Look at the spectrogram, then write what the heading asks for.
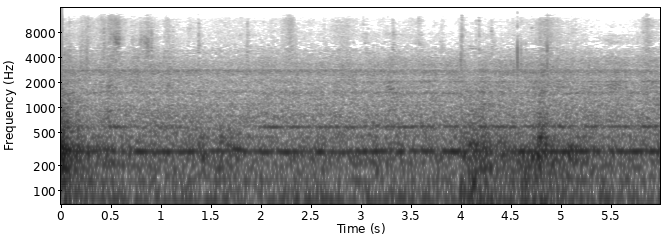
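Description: Passenger train heard from inside a coach as it pulls into a station: steady rolling noise on the rails with a continuous low hum and a few faint ticks.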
